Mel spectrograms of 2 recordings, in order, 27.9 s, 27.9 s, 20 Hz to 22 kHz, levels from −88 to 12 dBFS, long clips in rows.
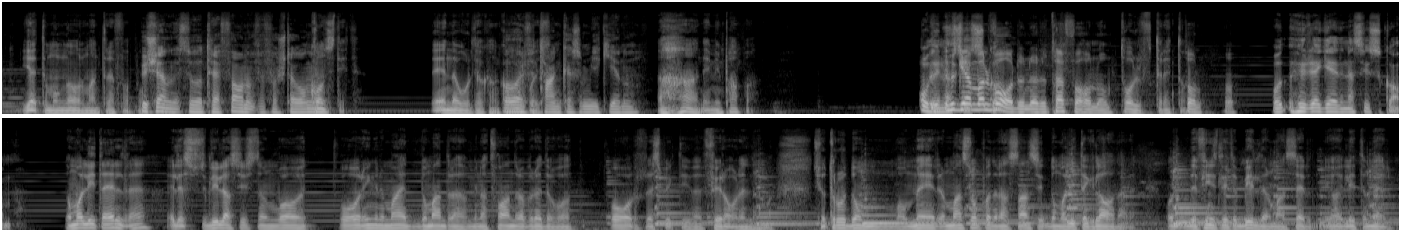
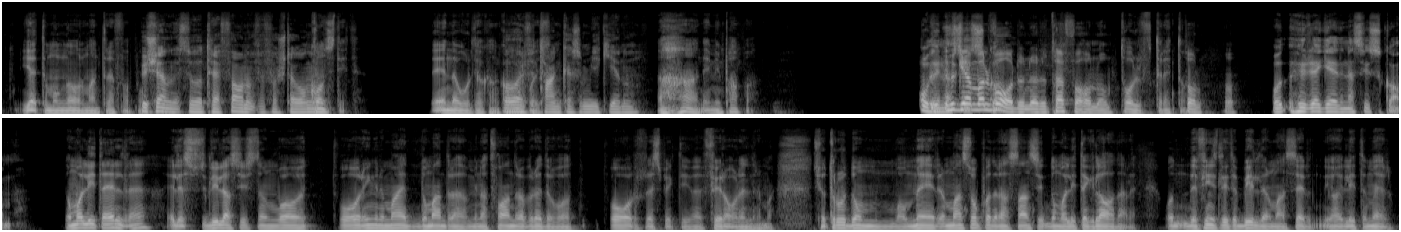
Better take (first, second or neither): second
